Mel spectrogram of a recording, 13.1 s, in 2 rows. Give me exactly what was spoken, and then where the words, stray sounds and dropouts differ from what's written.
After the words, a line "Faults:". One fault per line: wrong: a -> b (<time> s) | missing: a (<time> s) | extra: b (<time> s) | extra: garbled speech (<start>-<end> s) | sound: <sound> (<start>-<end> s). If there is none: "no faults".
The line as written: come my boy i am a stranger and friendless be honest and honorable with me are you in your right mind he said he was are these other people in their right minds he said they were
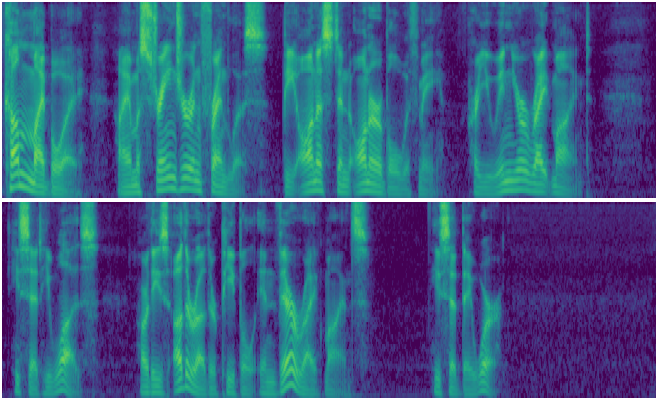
come my boy i am a stranger and friendless be honest and honorable with me are you in your right mind he said he was are these other other people in their right minds he said they were
Faults:
extra: other (8.5 s)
